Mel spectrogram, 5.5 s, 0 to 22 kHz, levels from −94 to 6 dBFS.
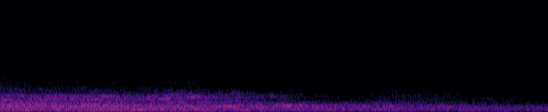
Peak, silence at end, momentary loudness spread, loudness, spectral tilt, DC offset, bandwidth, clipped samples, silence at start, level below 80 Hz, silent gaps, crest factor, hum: -44 dBFS; 0 s; 12 LU; -59 LUFS; -12.5 dB/octave; under 0.1%; 3.9 kHz; under 0.1%; 0 s; -72 dBFS; none; 14 dB; none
